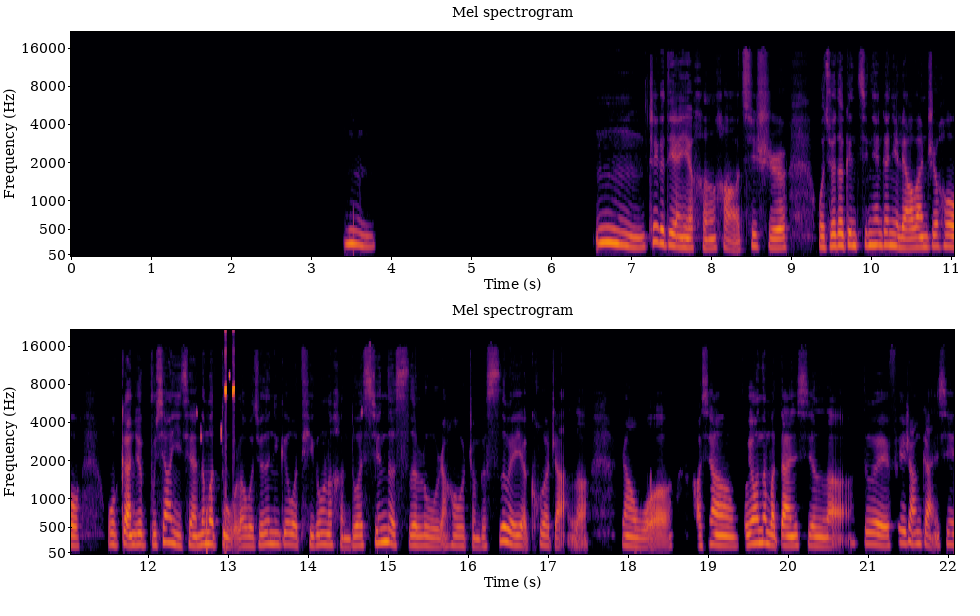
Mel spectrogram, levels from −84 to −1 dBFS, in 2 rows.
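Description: The speech carries DAB burbling in five bursts: 3.43 to 3.54 s, 8.95 to 9.24 s, 12.61 to 13.09 s, 14.37 to 14.88 s, and 18.09 to 18.29 s. Weak reception lets bit errors, a fraction of a percent, slip past error correction into the MP2 data. Corrupted samples put short blips of noise in single sub-bands, and corrupted scale factors make sub-bands jump in level for up to a frame. Each burst adds burbling over the speech.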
